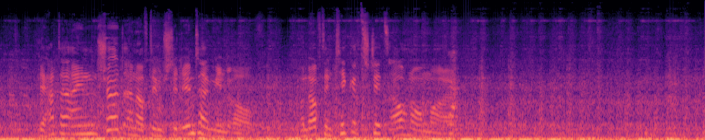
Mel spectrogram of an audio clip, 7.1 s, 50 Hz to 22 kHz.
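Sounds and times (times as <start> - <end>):
small park train rolling on rails: 0.0 - 7.0
speech: 0.4 - 4.8.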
